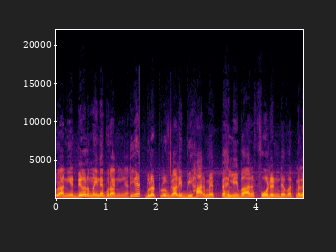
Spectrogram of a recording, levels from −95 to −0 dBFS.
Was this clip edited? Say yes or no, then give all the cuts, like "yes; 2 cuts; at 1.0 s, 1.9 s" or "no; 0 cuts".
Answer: yes; 1 cut; at 1.7 s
